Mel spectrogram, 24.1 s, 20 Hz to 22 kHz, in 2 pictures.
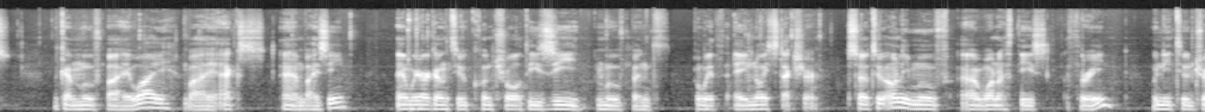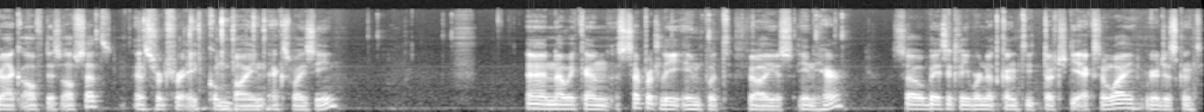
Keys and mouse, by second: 0.7 click, 1.9 click, 3.0 click, 3.7 click, 6.2 click, 7.6-8.0 drag, 8.2 click, 12.0-16.7 drag, 18.8-19.5 drag, 20.0-20.5 drag.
